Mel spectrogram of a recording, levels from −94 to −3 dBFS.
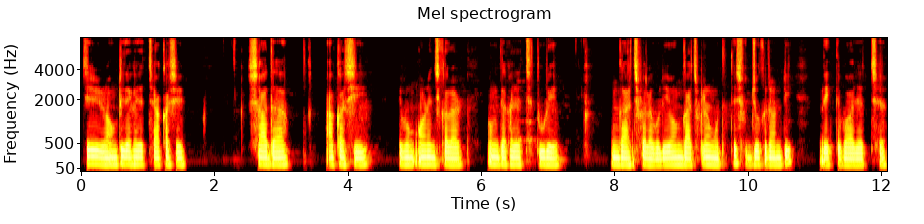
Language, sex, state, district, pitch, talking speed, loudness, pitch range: Bengali, male, West Bengal, Dakshin Dinajpur, 110 Hz, 140 wpm, -17 LUFS, 105-110 Hz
